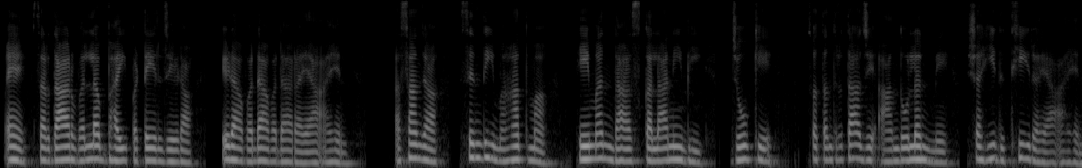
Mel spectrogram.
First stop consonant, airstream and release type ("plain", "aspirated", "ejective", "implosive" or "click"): plain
